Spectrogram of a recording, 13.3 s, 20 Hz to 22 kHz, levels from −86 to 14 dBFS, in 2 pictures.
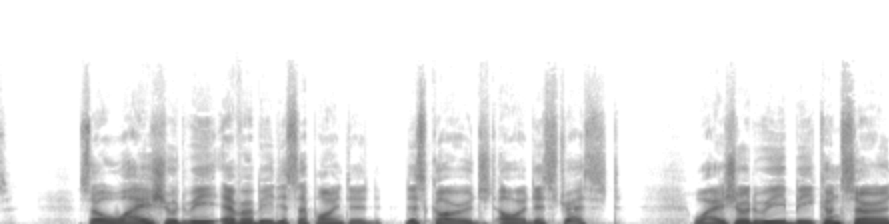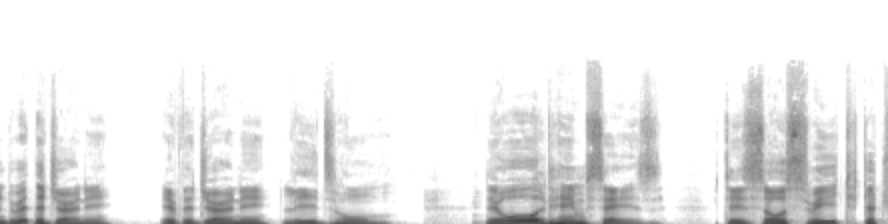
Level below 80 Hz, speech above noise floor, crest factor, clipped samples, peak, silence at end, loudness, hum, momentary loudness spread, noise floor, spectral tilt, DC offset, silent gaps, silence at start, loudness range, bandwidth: -52 dBFS; 43 dB; 18 dB; under 0.1%; -4 dBFS; 0 s; -21 LUFS; none; 11 LU; -64 dBFS; -6.5 dB/octave; under 0.1%; none; 0.6 s; 4 LU; 13.5 kHz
